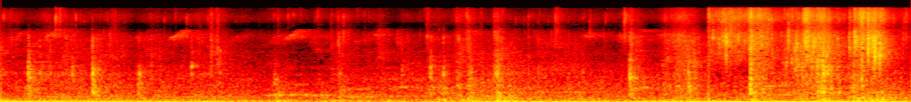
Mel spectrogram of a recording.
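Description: Wet cloth wiping and rubbing over a chrome truck grille in short strokes, then water poured from a dipper splashing over the grille for about a second and a half near the end. A steady low hum sits underneath.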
